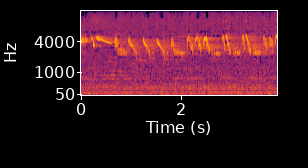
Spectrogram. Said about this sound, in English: So here is a poem I wrote about the first time I ever heard a skylark singing. It was at Sunrise Celebration Festival 2007.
